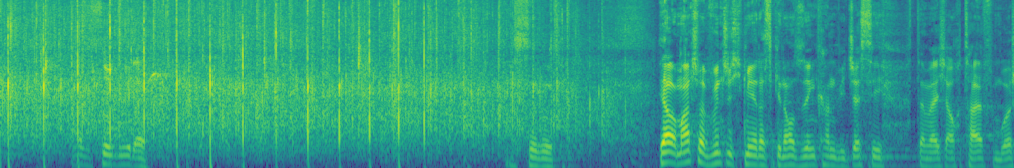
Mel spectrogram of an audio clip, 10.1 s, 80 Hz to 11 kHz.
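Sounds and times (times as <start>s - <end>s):
audience applause: 0.0s - 6.6s
speech: 1.0s - 1.7s, 5.1s - 5.8s, 6.6s - 10.1s.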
